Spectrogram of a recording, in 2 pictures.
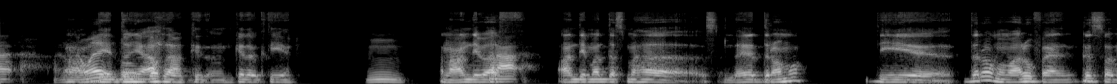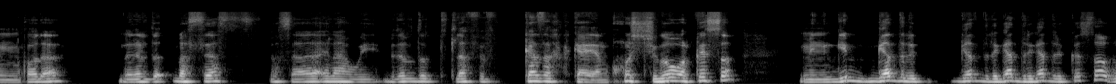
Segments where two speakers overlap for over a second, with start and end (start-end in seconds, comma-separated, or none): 0.7-2.1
